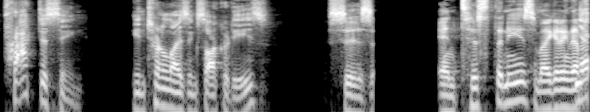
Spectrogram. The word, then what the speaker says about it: Antisthenes: This is Antisthenes. Am I getting that pronunciation right?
